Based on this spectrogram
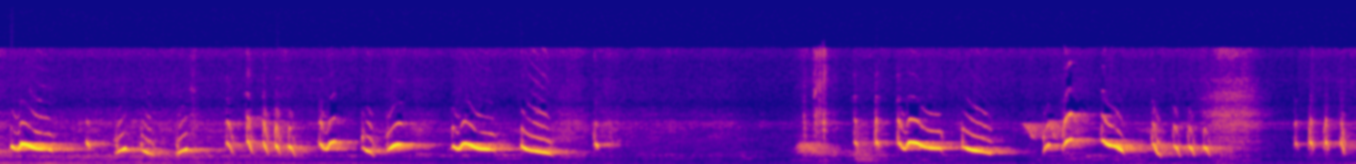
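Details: Abbott's babbler song for training contest birds: loud downslurred whistles mixed with quick rattling trills for four seconds, a silent gap of over a second, then another burst of whistles and trills.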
